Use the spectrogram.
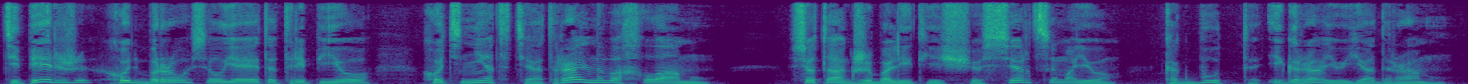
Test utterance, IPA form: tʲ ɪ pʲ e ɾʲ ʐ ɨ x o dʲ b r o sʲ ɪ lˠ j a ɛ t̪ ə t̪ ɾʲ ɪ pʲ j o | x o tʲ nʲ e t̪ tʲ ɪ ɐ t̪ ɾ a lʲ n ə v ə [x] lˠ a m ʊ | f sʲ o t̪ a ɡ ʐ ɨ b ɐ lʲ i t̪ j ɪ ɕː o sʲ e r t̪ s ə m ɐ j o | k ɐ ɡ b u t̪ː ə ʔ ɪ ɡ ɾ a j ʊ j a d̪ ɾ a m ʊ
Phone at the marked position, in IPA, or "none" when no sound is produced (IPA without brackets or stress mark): x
